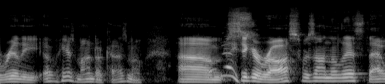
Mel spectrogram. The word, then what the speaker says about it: Sigur Rós: Well, no one in America says their name right either. It's actually Sigur Rós. Sure. Is how you would say it in Icelandic.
